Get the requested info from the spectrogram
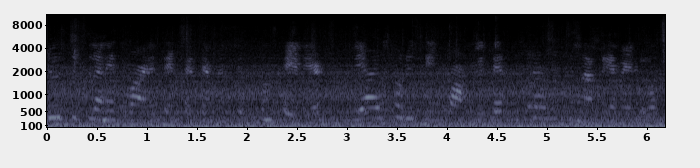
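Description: Steady low drone of a jet airliner's cabin during service in flight, under a murmur of passengers and cabin crew talking.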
